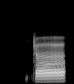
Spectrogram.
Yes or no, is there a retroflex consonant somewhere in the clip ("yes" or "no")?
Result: yes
